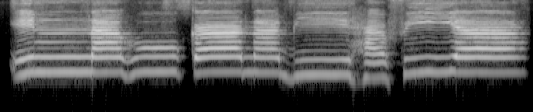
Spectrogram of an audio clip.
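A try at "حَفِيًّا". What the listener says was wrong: Enggak Hafia. Ya, fathahnya Hafia. Enggak ada nabernya. Hafia, Hafia.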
